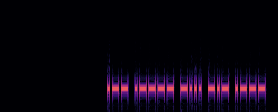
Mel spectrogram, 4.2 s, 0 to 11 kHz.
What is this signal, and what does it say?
Morse code, heard as a keyed tone, about 35 wpm, 700 Hz. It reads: W1BKJ
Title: USA Call Signs - 5 Characters - Repeated 2x - 35wpm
